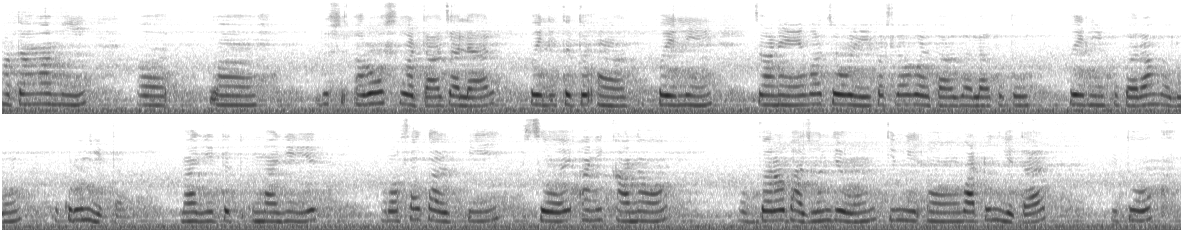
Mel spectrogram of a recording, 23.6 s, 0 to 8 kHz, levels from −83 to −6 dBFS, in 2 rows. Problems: none marked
